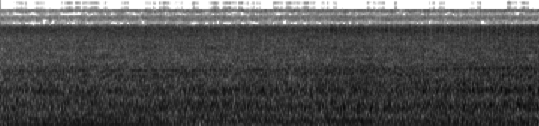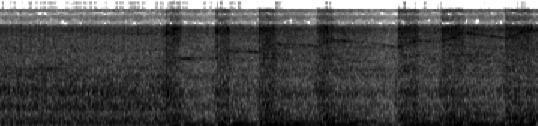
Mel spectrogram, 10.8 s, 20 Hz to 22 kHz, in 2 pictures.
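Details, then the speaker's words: 1986 Ford F350 with 12-valve Cummins swap idling: faint repeating chirp, about two a second, traced to a bad throwout bearing; clutch not yet hooked up, transmission must come back out to replace it. "I don't know how well you guys could hear that little chirp but that is definitely not good"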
